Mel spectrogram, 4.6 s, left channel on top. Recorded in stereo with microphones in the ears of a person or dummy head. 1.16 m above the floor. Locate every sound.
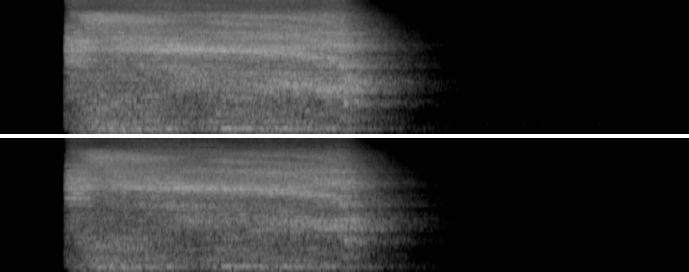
0.4 s a scream: 20° left (ahead or behind), 1.1 m; by 2.4 s 70° left (ahead or behind), 0.9 m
